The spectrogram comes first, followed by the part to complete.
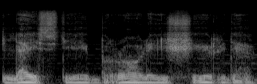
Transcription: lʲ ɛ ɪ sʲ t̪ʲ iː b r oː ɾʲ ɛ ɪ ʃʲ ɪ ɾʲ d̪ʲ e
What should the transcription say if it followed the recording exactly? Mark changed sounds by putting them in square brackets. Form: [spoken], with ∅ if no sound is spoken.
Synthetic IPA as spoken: lʲ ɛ ɪ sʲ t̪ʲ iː b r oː [lʲ] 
